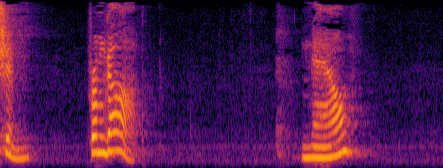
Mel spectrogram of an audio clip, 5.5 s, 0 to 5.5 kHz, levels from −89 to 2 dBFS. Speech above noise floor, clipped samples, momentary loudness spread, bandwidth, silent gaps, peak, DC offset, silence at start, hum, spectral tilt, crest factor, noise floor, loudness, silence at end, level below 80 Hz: 39 dB; under 0.1%; 17 LU; 5.4 kHz; none; -2 dBFS; under 0.1%; 0 s; none; -7 dB/octave; 20 dB; -57 dBFS; -19 LUFS; 1.05 s; -64 dBFS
